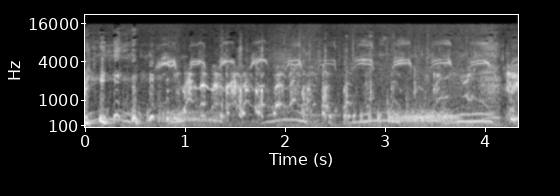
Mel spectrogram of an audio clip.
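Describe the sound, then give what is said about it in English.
Pigeons cooing in a dense, continuous chorus of overlapping low, rounded calls, with a few higher chirps mixed in. “What is wrong with the pigeons, man? I don't want to catch a pigeon flu.”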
